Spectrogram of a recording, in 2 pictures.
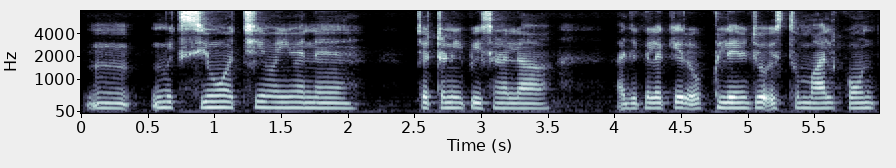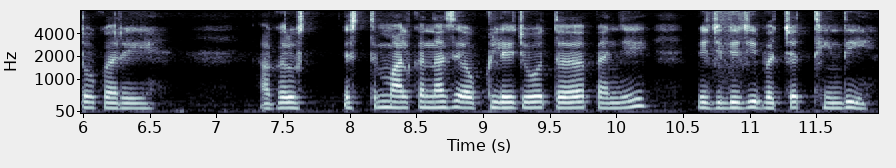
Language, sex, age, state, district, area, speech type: Sindhi, female, 45-60, Rajasthan, Ajmer, urban, spontaneous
